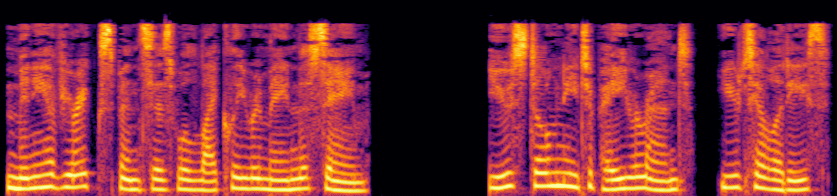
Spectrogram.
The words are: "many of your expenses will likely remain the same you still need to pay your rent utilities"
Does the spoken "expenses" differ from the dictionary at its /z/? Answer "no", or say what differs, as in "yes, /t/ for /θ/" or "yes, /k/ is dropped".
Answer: no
